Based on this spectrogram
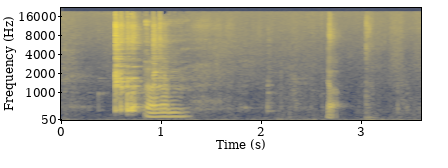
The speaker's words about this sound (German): Ein Topf. Und noch einen kleinen Topf. So, und noch eine Socke entlocht. Und noch einen tiefen Teller und dann bin ich auch schon fertig mit Ausräumen.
